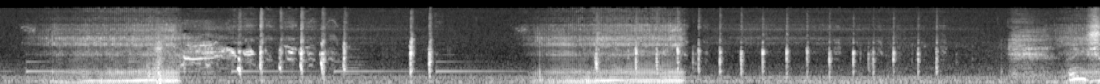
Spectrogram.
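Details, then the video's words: Billy, a pet Mastiff, snoring while awake: two rough, low, buzzing snore breaths about four seconds apart, each lasting over a second. Sharp clicks and taps come between them, with a faint tonal hum underneath. "Billy the Mastiff Snore's while he's Awake"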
